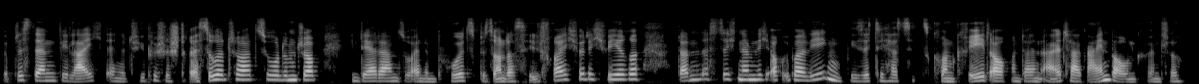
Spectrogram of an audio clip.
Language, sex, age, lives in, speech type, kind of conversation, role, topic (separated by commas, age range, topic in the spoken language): German, female, 25-29, Germany, read, expert-assistant, expert, Wie kann ich im Alltag gelassener mit Stress und Emotionen umgehen?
